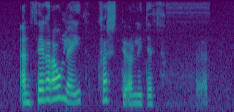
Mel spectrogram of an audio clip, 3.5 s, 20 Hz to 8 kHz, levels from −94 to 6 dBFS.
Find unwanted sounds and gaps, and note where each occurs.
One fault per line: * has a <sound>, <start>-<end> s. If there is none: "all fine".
* has a laugh, 2.9-3.1 s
